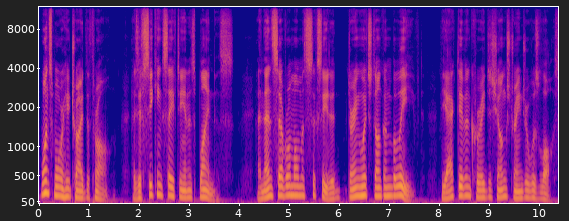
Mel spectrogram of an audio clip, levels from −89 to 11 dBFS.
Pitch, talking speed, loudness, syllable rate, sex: 115 Hz, 175 wpm, -19 LUFS, 5.2 syllables/s, male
